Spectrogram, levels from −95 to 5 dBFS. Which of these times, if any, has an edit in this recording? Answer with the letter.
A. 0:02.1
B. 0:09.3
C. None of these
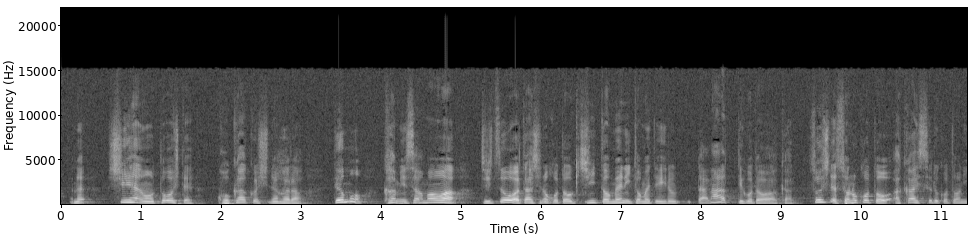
B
